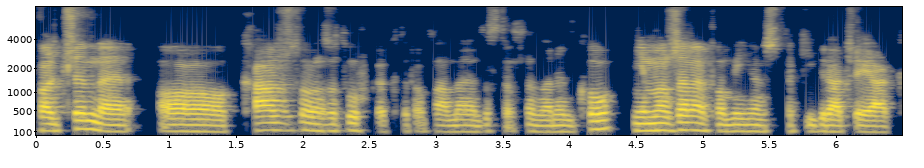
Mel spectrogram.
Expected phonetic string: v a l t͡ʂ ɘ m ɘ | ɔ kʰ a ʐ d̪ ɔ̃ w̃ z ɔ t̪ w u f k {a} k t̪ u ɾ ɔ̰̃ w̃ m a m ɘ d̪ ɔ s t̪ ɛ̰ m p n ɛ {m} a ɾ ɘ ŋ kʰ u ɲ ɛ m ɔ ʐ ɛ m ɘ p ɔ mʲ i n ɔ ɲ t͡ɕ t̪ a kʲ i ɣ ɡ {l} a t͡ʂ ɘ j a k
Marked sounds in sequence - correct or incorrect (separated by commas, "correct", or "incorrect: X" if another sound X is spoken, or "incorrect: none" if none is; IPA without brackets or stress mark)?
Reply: incorrect: ɛ, incorrect: n, incorrect: ɾ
